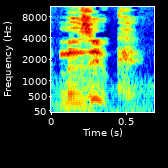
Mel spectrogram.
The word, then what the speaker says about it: Masuch: Massuk. It is a little bit odd. It's But there's like a zed sound in there.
